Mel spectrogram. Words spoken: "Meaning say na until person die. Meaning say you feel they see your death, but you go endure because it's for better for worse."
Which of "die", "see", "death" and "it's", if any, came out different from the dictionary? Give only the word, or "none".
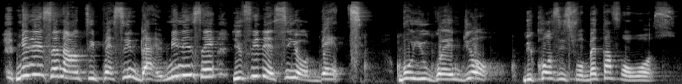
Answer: death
